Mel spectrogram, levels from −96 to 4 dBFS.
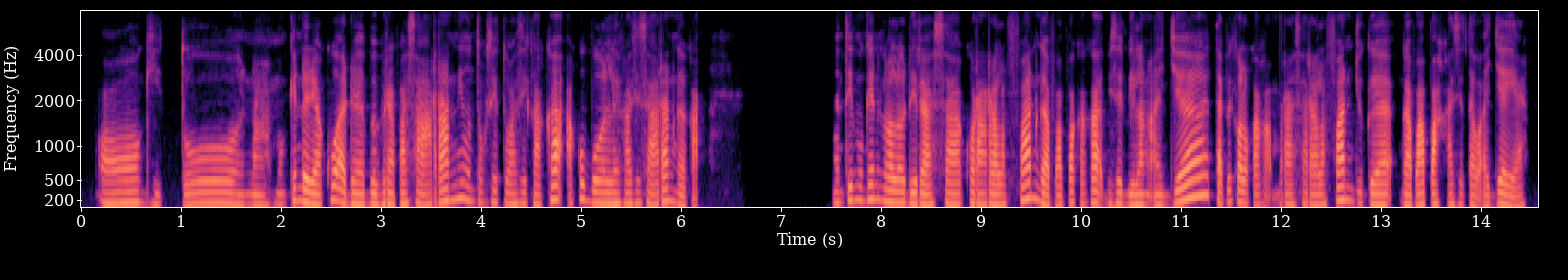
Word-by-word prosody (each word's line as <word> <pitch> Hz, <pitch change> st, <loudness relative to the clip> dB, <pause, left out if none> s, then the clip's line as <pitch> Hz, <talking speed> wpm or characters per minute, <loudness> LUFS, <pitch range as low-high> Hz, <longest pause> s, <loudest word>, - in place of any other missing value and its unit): Oh, 160 Hz, 0 st, 0 dB, 0.2 s
gitu? 145 Hz, -1 st, -9 dB, 0.6 s
Nah, 140 Hz, -1 st, -2 dB
mungkin 150 Hz, +6 st, -4 dB
dari 170 Hz, -3 st, +6 dB
aku 210 Hz, -, -6 dB
ada 160 Hz, -1 st, +1 dB
beberapa 155 Hz, 0 st, +1 dB
saran 170 Hz, +5 st, +2 dB
nih, 230 Hz, -, -1 dB
untuk 165 Hz, -4 st, -9 dB
situasi 160 Hz, -2 st, -4 dB
Kakak, 180 Hz, +9 st, +3 dB
aku 225 Hz, -, -1 dB
boleh 160 Hz, -1 st, +2 dB
kasih 160 Hz, +1 st, -3 dB
saran 160 Hz, +5 st, +2 dB
nggak, 135 Hz, -4 st, -3 dB
Kak? -, -, -6 dB, 1.3 s
Nanti 165 Hz, +4 st, -2 dB
mungkin 205 Hz, +1 st, -2 dB
kalau 170 Hz, -2 st, +3 dB
dirasa 150 Hz, 0 st, +1 dB
kurang 155 Hz, -2 st, +1 dB
relevan 150 Hz, +10 st, +2 dB
nggak 150 Hz, -10 st, +2 dB
papa 140 Hz, +5 st, -1 dB
Kakak 165 Hz, +2 st, +1 dB
bisa 155 Hz, 0 st, -3 dB
bilang 145 Hz, 0 st, -1 dB
aja, 190 Hz, -, +2 dB
tapi 175 Hz, -9 st, -2 dB
kalau 165 Hz, -3 st, +2 dB
Kakak 145 Hz, 0 st, -3 dB
merasa 150 Hz, 0 st, -5 dB
relevan 155 Hz, +8 st, +1 dB
juga 150 Hz, -2 st, 0 dB
nggak 145 Hz, -1 st, +2 dB
papa, 155 Hz, +1 st, +4 dB, 0.2 s
kasih 145 Hz, -1 st, -9 dB
tahu 140 Hz, -2 st, -2 dB
aja 140 Hz, +4 st, -1 dB
ya. 135 Hz, -1 st, -2 dB
155 Hz, 175 wpm, -22 LUFS, 150-170 Hz, 1.3 s, dari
